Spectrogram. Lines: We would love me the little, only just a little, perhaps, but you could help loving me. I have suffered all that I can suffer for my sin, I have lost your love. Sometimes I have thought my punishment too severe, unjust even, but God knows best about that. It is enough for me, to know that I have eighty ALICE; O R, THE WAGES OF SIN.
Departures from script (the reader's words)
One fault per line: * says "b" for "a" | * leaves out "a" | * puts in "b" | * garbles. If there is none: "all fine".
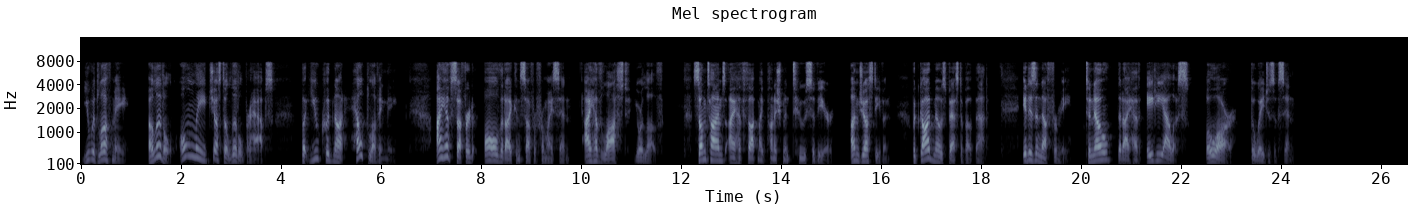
* says "You" for "We"
* says "a" for "the"
* puts in "not"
